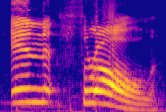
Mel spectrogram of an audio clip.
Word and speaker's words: enthrall: So the entire word after me is enthrall. Excellent. Last time, enthrall. Great job. So now you know how to pronounce the word properly.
